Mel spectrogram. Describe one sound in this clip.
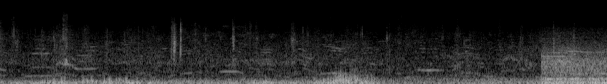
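Footsteps scuff softly on a paved path.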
